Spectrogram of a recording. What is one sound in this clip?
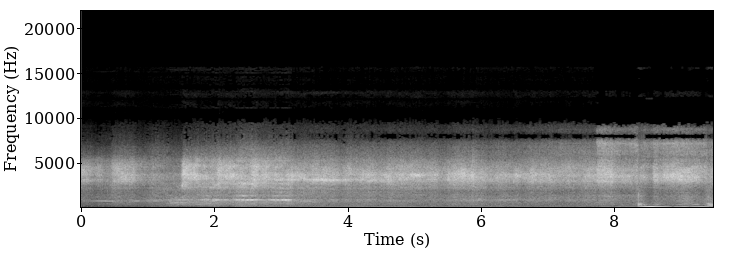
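Music plays loudly over loudspeakers.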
